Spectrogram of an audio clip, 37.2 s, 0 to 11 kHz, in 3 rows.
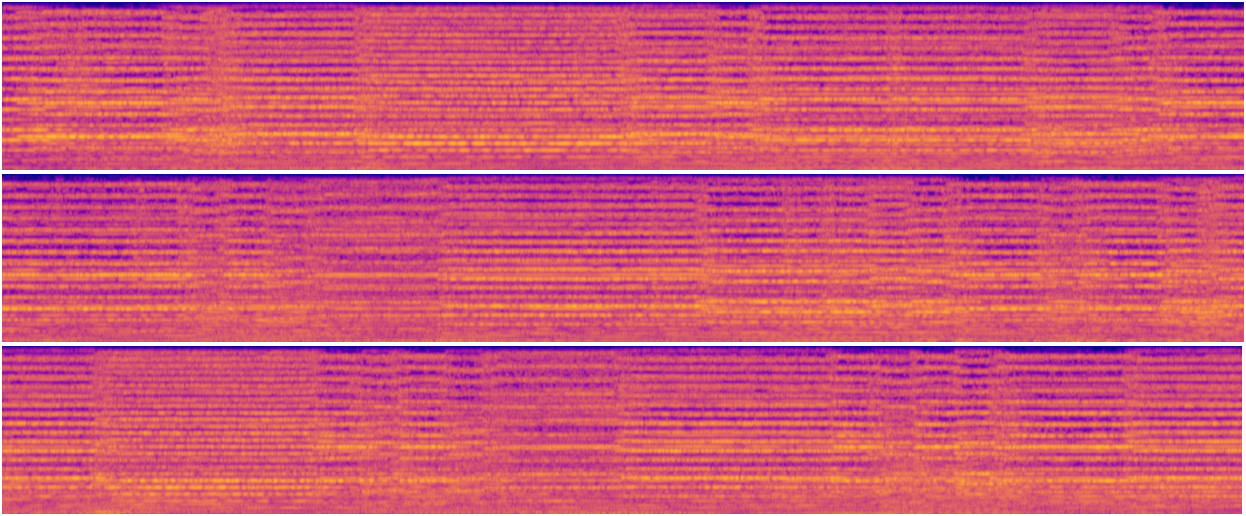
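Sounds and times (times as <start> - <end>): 
bagpipes: 0.0 - 37.2.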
